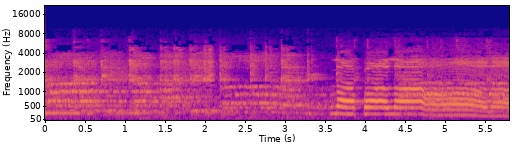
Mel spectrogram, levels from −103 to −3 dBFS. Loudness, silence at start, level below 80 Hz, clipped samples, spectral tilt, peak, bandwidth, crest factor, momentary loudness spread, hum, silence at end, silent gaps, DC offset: -34 LUFS; 0 s; -72 dBFS; under 0.1%; -4 dB/octave; -22 dBFS; 8.6 kHz; 12 dB; 9 LU; none; 0 s; none; under 0.1%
